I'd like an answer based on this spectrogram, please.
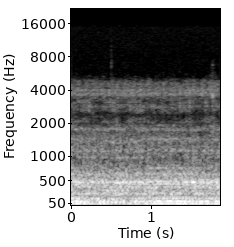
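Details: Dacia, left-hand drive, just fitted with a new distributor cap and rotor arm after running problems, cold start on choke: low, even idle hum without misses or stumbles; engine runs smoothly, normal idle.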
